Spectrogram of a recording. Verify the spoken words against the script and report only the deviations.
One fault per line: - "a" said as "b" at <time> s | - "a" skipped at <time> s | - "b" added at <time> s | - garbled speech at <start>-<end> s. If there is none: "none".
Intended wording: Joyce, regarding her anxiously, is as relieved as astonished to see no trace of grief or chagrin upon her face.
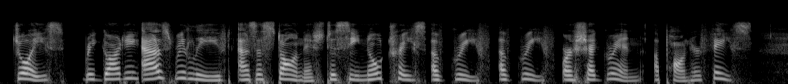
- "her anxiously is" skipped at 1.4 s
- "of grief" added at 5.0 s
